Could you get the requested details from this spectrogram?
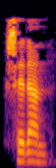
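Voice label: "serán", Spanish; verb-conjugator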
